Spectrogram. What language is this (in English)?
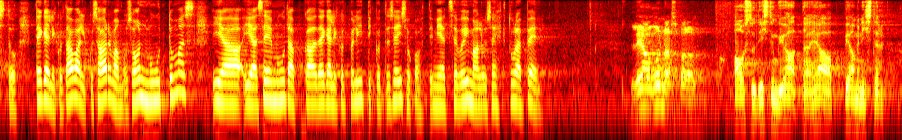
Estonian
